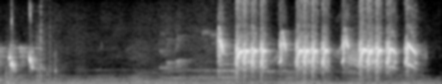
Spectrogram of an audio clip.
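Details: Two quick chirps, then a pause, then besetan bird song breaks out in loud bursts of harsh, rapid, crackling notes repeated in short clusters.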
